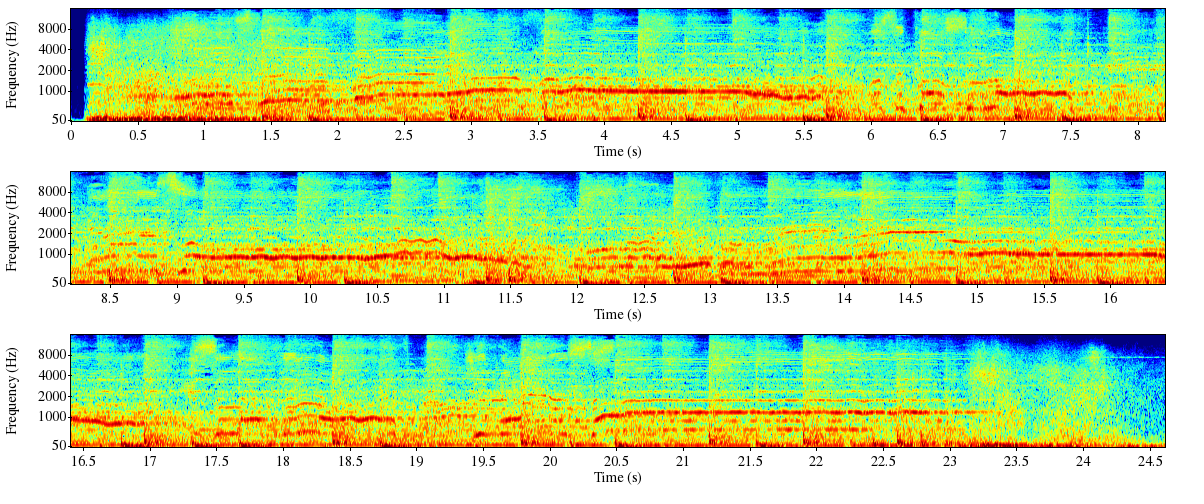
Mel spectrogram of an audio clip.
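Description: A loud, full pop song plays throughout, with a sustained, melodic female lead vocal over steady, dense backing instrumentation and a driving beat, continuing without a break.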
